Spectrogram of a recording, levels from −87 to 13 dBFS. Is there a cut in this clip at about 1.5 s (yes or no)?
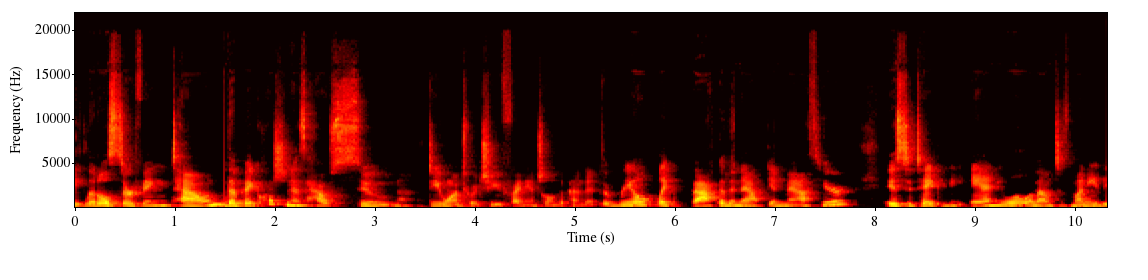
yes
